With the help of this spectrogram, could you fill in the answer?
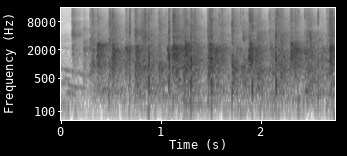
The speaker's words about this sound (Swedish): Då känner vi publiken Ja, nu, fantastiskt. Vilken publik. Ja. Ge dig själva en applåd.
